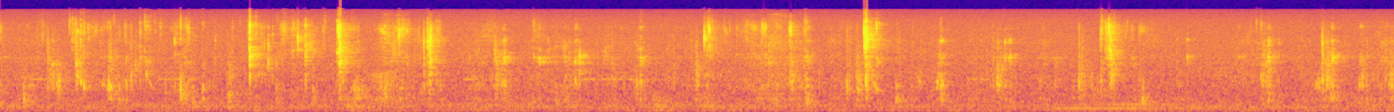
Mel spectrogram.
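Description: Close-miked chewing of grilled chicken with sambal: wet mouth smacks and many short, irregular clicks as the meat is eaten by hand.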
